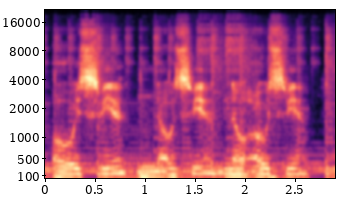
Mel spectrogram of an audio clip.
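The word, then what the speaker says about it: noosphere: another origin of the it's not new spheres I always pronounce it new sphere it's no sphere apparently I don't know I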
